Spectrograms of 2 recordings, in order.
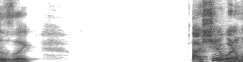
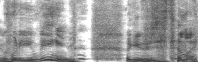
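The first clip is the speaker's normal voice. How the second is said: surprised boss; 5 semitones higher than usual. Retold or imitated. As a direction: imitate the boss's light disbelief. Boss's surprised reply retold.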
